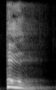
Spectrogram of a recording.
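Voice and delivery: loud punch noise. Retold or imitated. Retelling a punch in a fight.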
